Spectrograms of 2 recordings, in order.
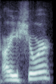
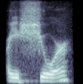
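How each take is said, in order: First: "Are you sure?" with a bright high rising question on sure; asking "Are you sure?" as a genuine, curious question. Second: A mocking, faintly nasty "Are you sure?"; sardonic. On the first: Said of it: "Not that kind of questioning tone". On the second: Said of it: "that kind of sardonic, almost borderline nasty". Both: Shown as a demonstration.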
